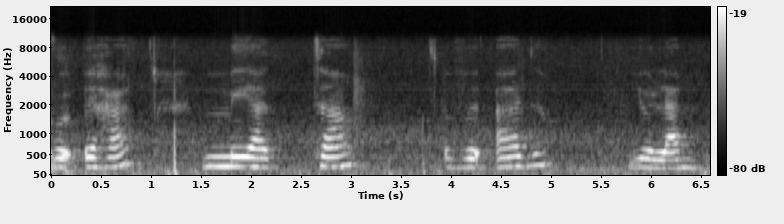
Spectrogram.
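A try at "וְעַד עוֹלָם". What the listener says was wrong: Alors, c'est pas Yolam, je vois pas de yod au début. Ayolam, il n'y a pas de A devant. Tu vois une voyelle A, toi? Comment il se prononce, Ain? Non, c'est pas Aï, j'entends Aï.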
